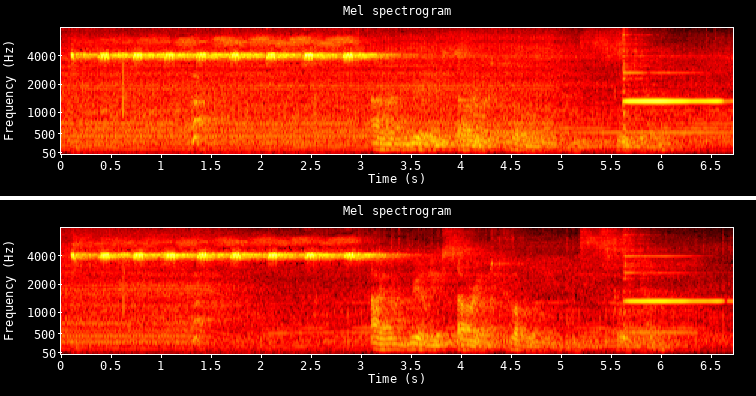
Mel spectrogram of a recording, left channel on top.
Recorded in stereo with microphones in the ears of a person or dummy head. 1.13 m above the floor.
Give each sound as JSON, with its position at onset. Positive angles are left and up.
{"t": 0.1, "sound": "a dog barking", "side_deg": 10, "distance_m": 1.1}
{"t": 3.1, "sound": "a woman speaking", "side_deg": -30, "distance_m": 3.5}
{"t": 5.6, "sound": "a guitar", "side_deg": 70, "distance_m": 2.5}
